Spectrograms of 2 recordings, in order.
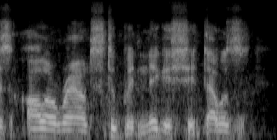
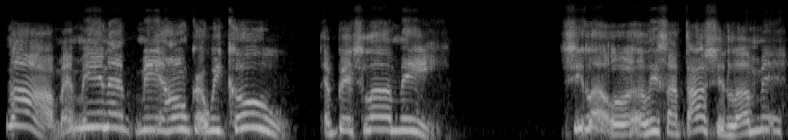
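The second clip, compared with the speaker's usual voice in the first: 1 protesting disbelief; 12 semitones higher than usual. Retold or imitated. Refusing to believe homegirl turned on him, high protesting shout. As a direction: insist they're cool, in shock. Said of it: "I'm like".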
